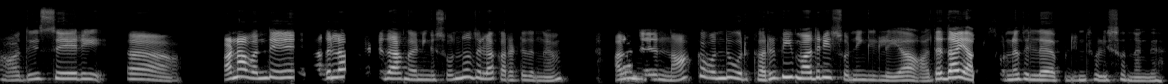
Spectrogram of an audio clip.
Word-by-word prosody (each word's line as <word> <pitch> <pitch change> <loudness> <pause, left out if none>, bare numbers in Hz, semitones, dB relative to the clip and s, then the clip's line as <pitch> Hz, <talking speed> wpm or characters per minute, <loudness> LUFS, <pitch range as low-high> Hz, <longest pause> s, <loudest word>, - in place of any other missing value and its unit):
அது 205 +3 -9 0.2
சரி. 265 -1 +2 0.5
ஆ. - - +3 0.9
ஆனா 340 +7 +7 0.2
வந்து 295 +3 +2 0.4
அதெல்லாம் 335 +3 +2
கரெக்ட் 290 -7 -14
தாங்க. 265 -2 +3
நீங்க 215 0 -6
சொன்னதெல்லாம் 280 +1 -2
கரெக்ட் 205 -1 -7
தாங்க. 175 -2 -8 0.7
"ஆனா, - - 0
அந்த 260 -4 -1 0.3
நாக்க 295 - -4
வந்து 285 +2 +2
ஒரு 245 - -5
கருவி 285 +10 +2
மாதிரி 310 +4 +4
சொன்னீங்க 215 -1 -5
இல்லையா? 190 +1 -2 0.2
அதை 255 +10 +1
தான் 325 0 +10
யாரும் 250 +2 0
சொன்னதில்லை." 215 0 -2 0.2
அப்படீன்னு 195 +1 -9
சொல்லி 190 -2 -4
சொன்னேங்க. 165 -4 -6
245 Hz, 145 wpm, -25 LUFS, 205-285 Hz, 0.9 s, தான்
